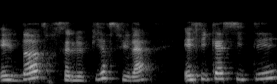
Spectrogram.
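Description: A woman speaks with lively intonation. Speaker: French conversation partner. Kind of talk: casual chat. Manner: animated.

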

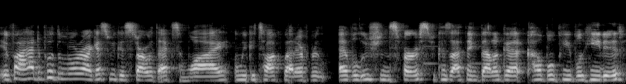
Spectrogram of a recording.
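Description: A woman with a fairly high pitch speaks at a very fast pace with hardly any pauses and fairly even intonation, over noticeable background noise. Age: 20s. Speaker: Pokemon card collector. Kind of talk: casual chat.

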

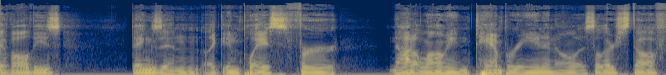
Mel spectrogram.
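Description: With an American accent, a man speaks in a normal speaking voice at a fairly low pitch, captured in a very clean recording with a silent background. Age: 30s. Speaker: sports fan guest. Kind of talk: casual chat. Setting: studio.

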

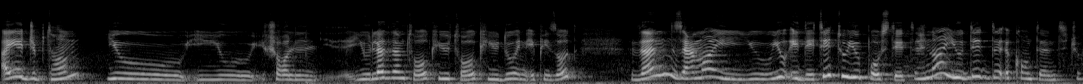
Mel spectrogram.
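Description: Her pitch is high, and her intonation is lively. The woman talks at a fairly slow pace. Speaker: content creator. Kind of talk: casual chat. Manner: animated, frequent code-switching and laughter.

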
